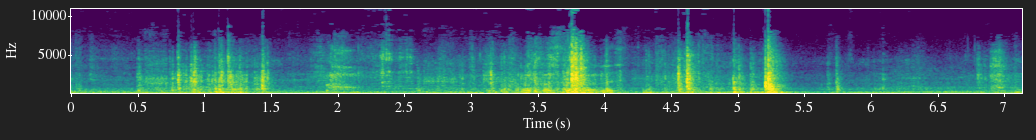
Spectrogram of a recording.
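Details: HP Smart Tank 500 printer after repositioning the displaced plastic encoder strip that caused the head to slam both sides: quiet irregular whirs and soft clicks as carriage travels, no hard knocks; printing normally.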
